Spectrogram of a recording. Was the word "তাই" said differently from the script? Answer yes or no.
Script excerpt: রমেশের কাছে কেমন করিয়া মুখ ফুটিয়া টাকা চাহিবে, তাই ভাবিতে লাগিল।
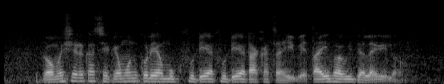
no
